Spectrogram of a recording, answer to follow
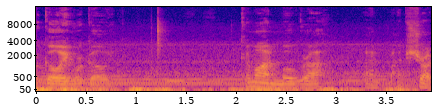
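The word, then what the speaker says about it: mo ghrá: we're going come on mogra i'm sure i mispronounced that irish for my love one dialect would pronounce it as magra okay i wasn't too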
